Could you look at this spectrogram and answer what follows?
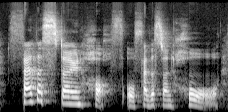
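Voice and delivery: "Featherstone Hough" read as written, slowly; spelling readings. Shown as a demonstration. Teacher reads the name as it looks. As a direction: sound out "Featherstone Haugh" as spelt. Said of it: "Nope, that's Fanshawe".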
